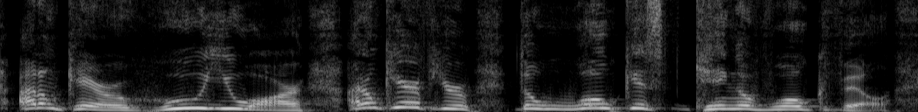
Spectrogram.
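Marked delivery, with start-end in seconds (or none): 1.7-4.5 mocking. Real, not acted. Mocking woke listener.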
